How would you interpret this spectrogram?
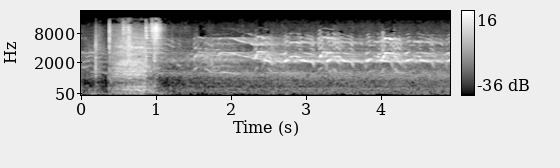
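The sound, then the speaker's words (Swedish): Gulls screech in a harsh burst at the start, then several overlapping, wavering high cries carry on steadily over a low background hum, with no one speaking. Heard outside a bedroom window at 6:15 in the morning, during the gulls' breeding season. “Det är hemskt, det här är ju då fiskmåsarnas häckningsperiod nu.”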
